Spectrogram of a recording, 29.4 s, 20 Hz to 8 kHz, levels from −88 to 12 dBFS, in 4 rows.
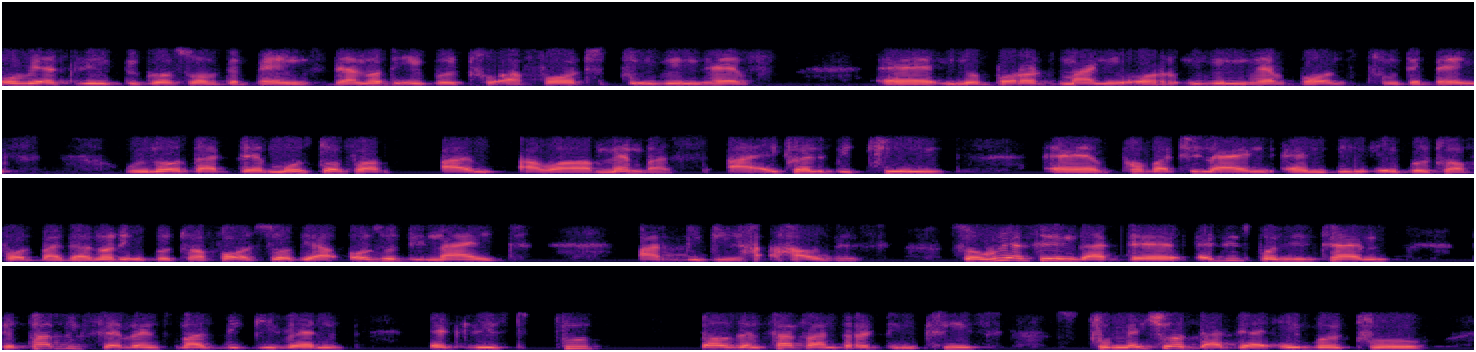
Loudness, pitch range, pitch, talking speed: -25 LUFS, 130-185 Hz, 140 Hz, 190 wpm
